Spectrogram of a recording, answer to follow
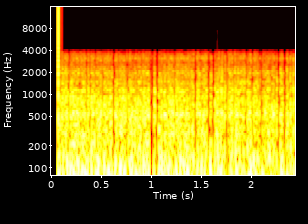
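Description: A car driving at road speed, heard through a dashcam's microphone: a loud, steady rumble of road and wind noise, with small irregular ticks and rattles.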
